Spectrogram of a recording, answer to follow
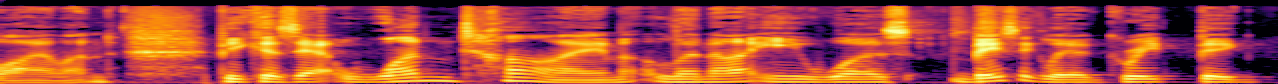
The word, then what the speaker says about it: Lana’i: before the last I to indicate that it is in fact a separate syllable so as I was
